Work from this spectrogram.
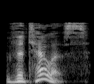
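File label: "vitellus", English, British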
